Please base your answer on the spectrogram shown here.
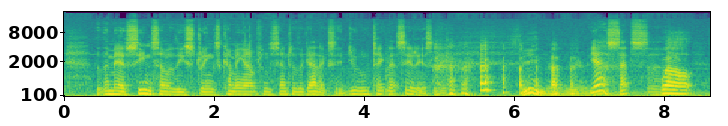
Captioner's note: laughter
